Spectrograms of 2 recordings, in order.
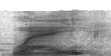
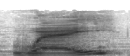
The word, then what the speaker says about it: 喂: Okay, wei. So that's one for you to practice at home, okay? So say after us, wei, 喂 wei, 喂 wei.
